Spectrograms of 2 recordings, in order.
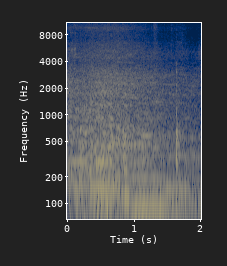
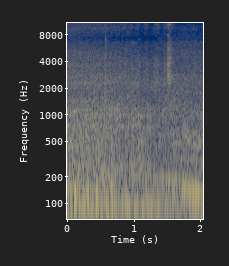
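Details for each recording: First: Kawasaki Boxer 150 whose original CDI failed, previous owner fitted a 4-pin CDI; engine runs but revs unevenly with a rough, stumbling note, weak pickup and a noise from the engine; misfire from incorrect CDI ignition timing. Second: Kawasaki Boxer 150 whose original CDI failed, converted to a 4-pin CDI with the pulser ground cut and an extra wire added; cold start on one kick, then steady idle like stock with clean throttle blips; normal running.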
